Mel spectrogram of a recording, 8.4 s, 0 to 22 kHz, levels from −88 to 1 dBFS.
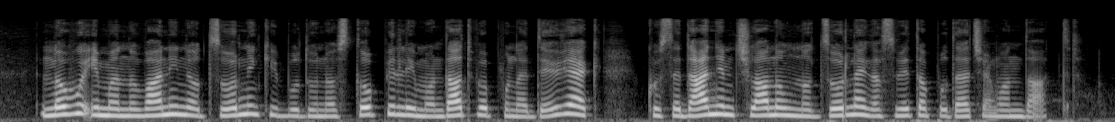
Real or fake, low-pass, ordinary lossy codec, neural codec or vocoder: fake; none; none; codec, 24 kHz, 0.9 kbps, WavTokenizer, medium speech release version 2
